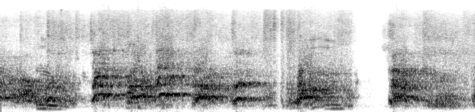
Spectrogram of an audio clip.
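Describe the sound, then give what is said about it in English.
A dog barking frantically at a FedEx delivery man in front of the house: many loud, rapid barks and yips with growling edges, broken by one brief pause before the barking resumes. “we got a FedEx guy in front of the house. The dog's going nuts.”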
